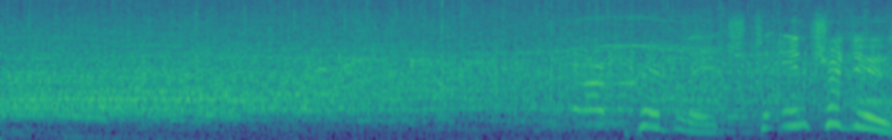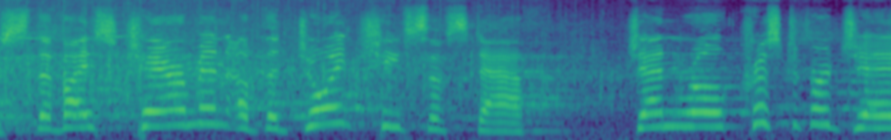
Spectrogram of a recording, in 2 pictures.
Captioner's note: applause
